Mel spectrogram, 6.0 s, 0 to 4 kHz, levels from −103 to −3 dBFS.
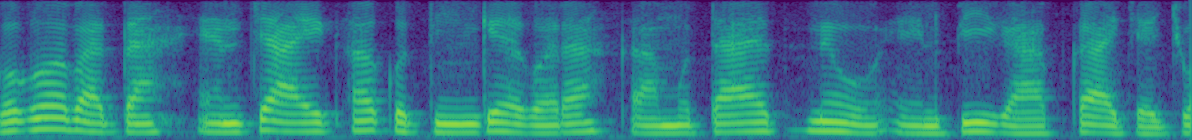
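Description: The signal shows no technical faults, and the speech carries the narrow telephone-band character of a call path, with nothing above about 4 kHz, which fits G.711 mu-law coding at 64 kbps.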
